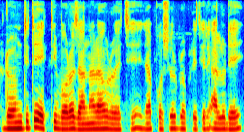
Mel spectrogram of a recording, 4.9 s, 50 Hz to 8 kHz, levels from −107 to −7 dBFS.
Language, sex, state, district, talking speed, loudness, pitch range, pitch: Bengali, male, Assam, Kamrup Metropolitan, 135 wpm, -15 LUFS, 125-140 Hz, 130 Hz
